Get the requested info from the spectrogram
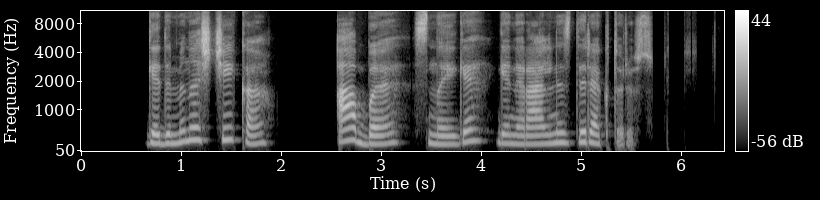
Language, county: Lithuanian, Vilnius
